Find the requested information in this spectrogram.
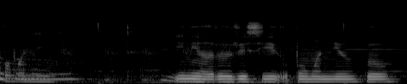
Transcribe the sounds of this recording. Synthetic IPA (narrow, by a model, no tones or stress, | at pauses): pʌmʌnji | iniɦʌɾuɾisiṵpʌmʌnjuko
